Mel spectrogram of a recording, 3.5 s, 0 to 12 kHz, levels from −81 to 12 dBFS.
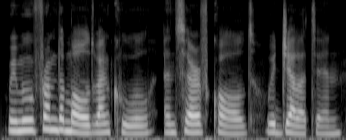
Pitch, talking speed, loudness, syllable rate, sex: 210 Hz, 190 wpm, -15 LUFS, 5.4 syllables/s, female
